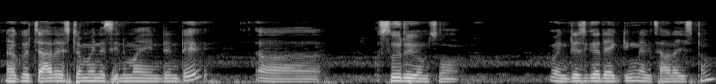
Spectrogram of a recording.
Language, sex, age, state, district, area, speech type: Telugu, male, 18-30, Andhra Pradesh, Krishna, rural, spontaneous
